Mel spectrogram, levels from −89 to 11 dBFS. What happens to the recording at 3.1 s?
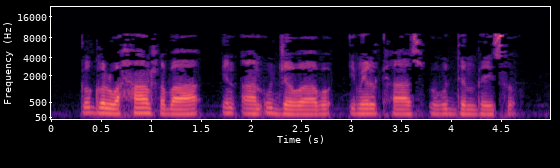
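At 3.1 s the speech carries the same heavy MP3 compression damage heard throughout. The bit-starved encoder, which fits a bitrate around 24 kbps, likely stripped everything above 9 kHz and let weak bands flicker, giving a watery, swirly sound. A spectrogram shows a flat ceiling at 9 kHz with patchy, blinking gaps.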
